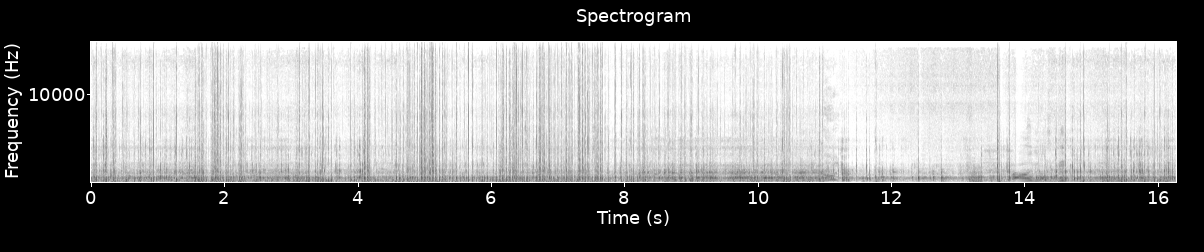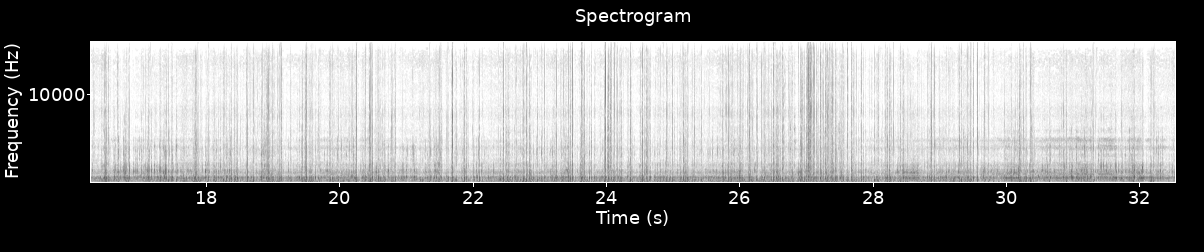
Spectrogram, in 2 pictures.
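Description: Wind rushing over the microphone during a fast mountain-bike descent, with rattles and knocks from the bike over bumps in the dirt trail. The rush eases briefly about twelve seconds in.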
